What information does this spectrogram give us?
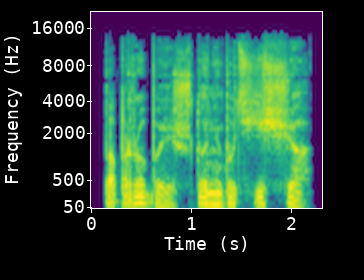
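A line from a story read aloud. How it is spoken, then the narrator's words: Whispered. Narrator (Russian): шепнул Александр Леша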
